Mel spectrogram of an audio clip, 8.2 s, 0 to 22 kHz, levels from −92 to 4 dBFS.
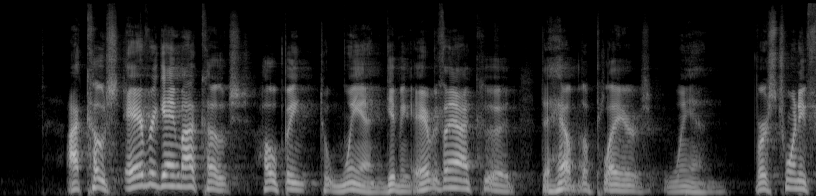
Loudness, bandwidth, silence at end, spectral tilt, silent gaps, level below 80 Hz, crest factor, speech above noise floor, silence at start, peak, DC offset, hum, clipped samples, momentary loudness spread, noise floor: -30 LUFS; over 20 kHz; 0 s; -5 dB/octave; none; -66 dBFS; 22 dB; 44 dB; 0.7 s; -10 dBFS; under 0.1%; none; under 0.1%; 15 LU; -74 dBFS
